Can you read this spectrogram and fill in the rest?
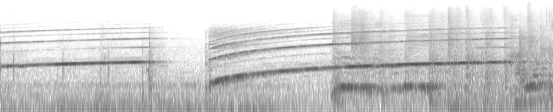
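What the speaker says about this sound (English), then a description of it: "Hey, do you hear that fire alarm?" A school fire alarm wails in the Life Is Strange video game, a loud, rising electronic tone that repeats in sweeping cycles with a steady buzzing bed beneath.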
